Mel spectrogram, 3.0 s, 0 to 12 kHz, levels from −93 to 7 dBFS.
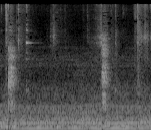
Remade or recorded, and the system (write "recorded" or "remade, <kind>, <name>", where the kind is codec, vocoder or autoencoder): recorded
